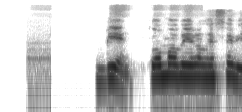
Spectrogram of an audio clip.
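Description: A young woman speaks calmly into a headset microphone over an online call.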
